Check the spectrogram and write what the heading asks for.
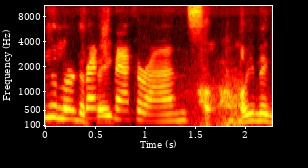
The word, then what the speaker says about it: macarons: macarons. Oh, you make macaroons? I Or do ons or- macarons. I'm sorry. Uns are coconut. Oh, sorry. Ons are French.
